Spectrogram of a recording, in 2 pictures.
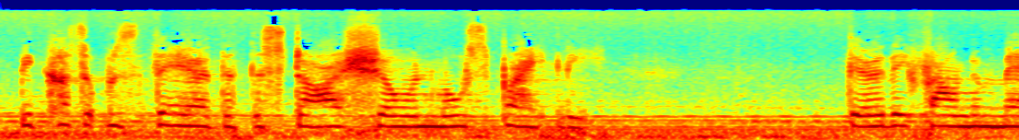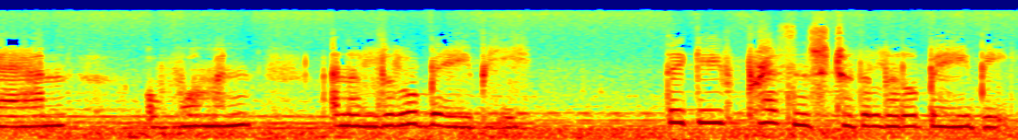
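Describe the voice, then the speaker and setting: A female performer playing an earnest, sweet young farm girl in 1940s radio drama style, speaking in simple careful phrases. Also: high voice. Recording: old radio broadcast, music behind.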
